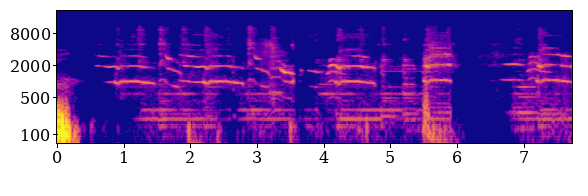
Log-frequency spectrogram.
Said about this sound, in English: Some of those cats had a little bit of in-house sweetening, you can tell. Oh, yeah. Okay. They were definitely doing the … Wolf Sound stuff on those cats.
